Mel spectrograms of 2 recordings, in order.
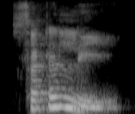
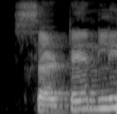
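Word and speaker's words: certainly: सटनली, सटनली adverb है। आप देखिए यहां पर इसका प्रोनाउंसिएशन सर्टेनली नहीं है, सटनली। आर यहां पर साइलेंट है और प्रोनाउंसिएशन है सटनली, अवश्य, निश्चित रूप से।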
